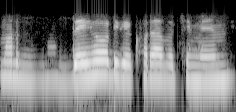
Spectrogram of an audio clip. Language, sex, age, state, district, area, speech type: Odia, female, 30-45, Odisha, Koraput, urban, conversation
